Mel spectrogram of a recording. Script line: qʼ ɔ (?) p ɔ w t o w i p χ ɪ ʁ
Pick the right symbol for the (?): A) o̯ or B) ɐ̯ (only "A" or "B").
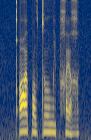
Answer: B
